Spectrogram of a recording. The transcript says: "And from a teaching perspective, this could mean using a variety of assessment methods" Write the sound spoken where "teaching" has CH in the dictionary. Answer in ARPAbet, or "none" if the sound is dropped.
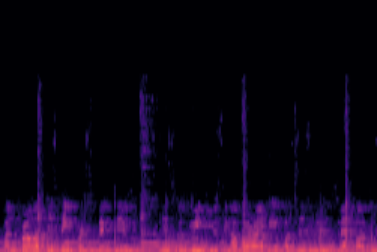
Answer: S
